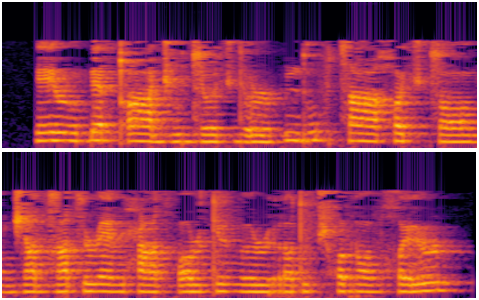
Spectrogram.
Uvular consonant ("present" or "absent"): present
